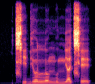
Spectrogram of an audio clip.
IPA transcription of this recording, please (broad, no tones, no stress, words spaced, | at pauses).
t͡ɕʰibʲolːo n̪umʲat͡ɕʰe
